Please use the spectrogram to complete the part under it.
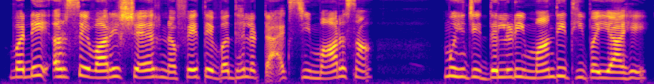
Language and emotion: Sindhi, sad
